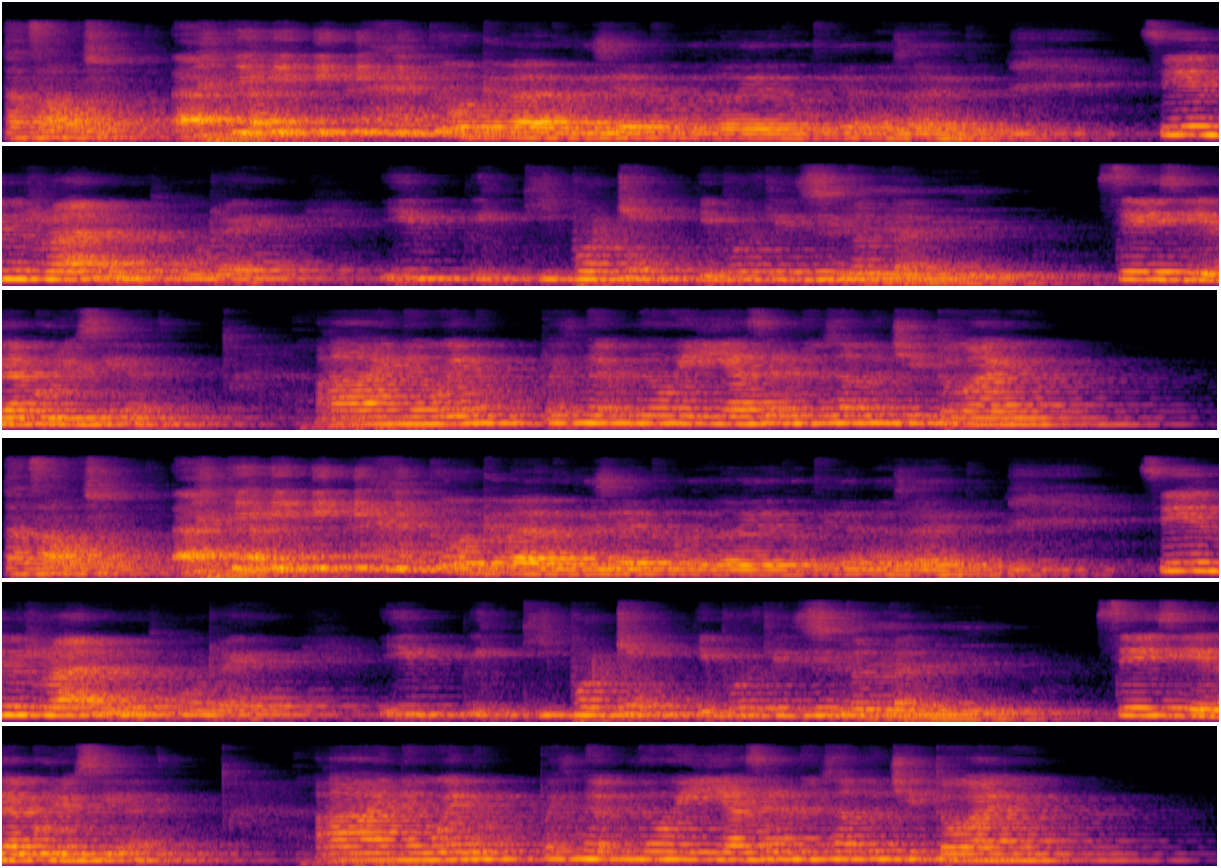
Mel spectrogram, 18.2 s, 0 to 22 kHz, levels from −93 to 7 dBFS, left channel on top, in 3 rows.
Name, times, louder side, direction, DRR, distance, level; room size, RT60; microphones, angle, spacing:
voice 1, 0.0-0.6 0.8-1.3 1.8-4.9 10.1-11.0 13.8-13.9, equal, 15° left, -11 dB, 1.1 m, -21 dB
voice 2, 0.9-2.0 5.0-5.4 5.8-7.5 8.0-10.7 11.6-12.9 13.7-17.4, equal, 40° right, -7 dB, 0.8 m, -21 dB
2.4 x 2.3 x 4.0 m, 1.4 s
head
